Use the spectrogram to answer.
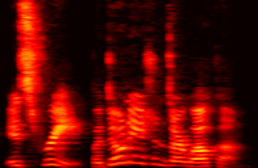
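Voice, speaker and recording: A woman voicing an eager, scheming kid in a read-aloud storybook, exclaiming and pushing a sales pitch. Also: very animated, normal speed, pushed and bright, full character voice. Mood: salesy, reassuring. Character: eager, scheming kid hosting a dog party.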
